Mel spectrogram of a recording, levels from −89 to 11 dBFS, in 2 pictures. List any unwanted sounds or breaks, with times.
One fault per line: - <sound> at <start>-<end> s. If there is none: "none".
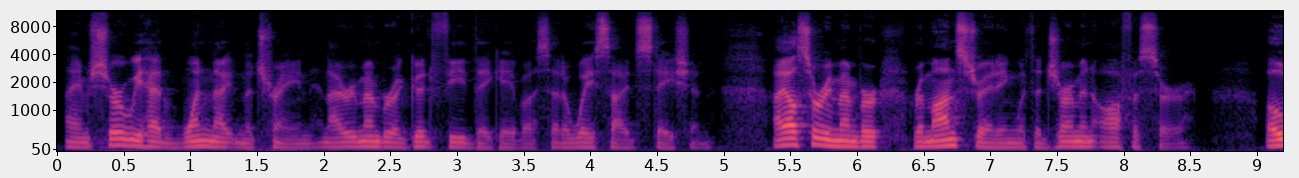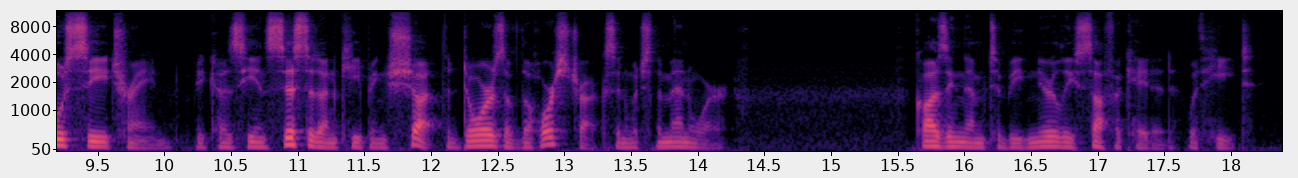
none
